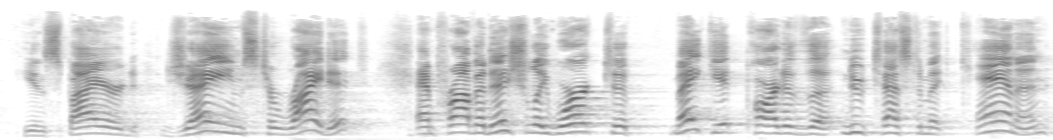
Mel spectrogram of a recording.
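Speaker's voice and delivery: loud, building pulpit proclamation; forceful preaching. Acted. Preacher exalting scripture to his congregation, loud. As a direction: thunder out the list of what scripture is.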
